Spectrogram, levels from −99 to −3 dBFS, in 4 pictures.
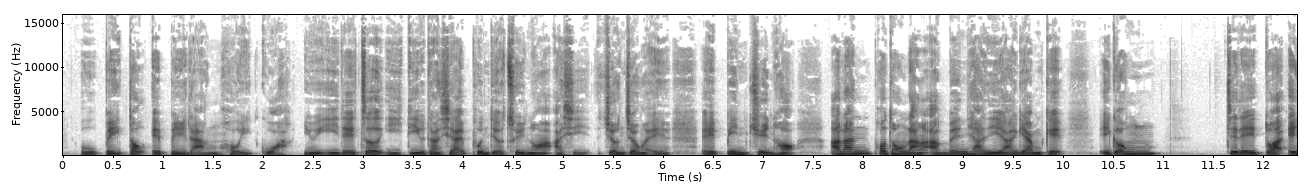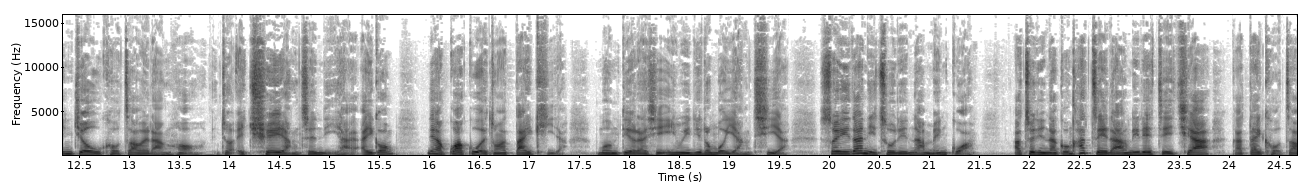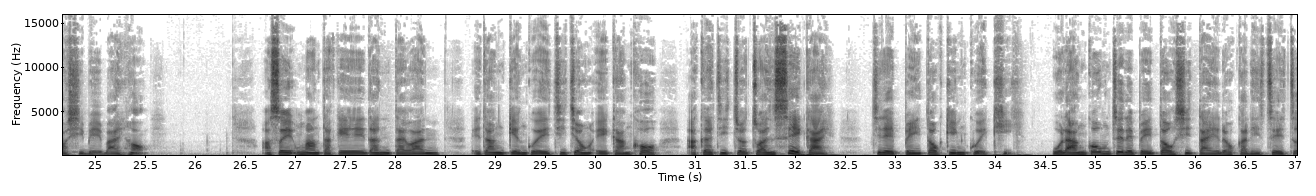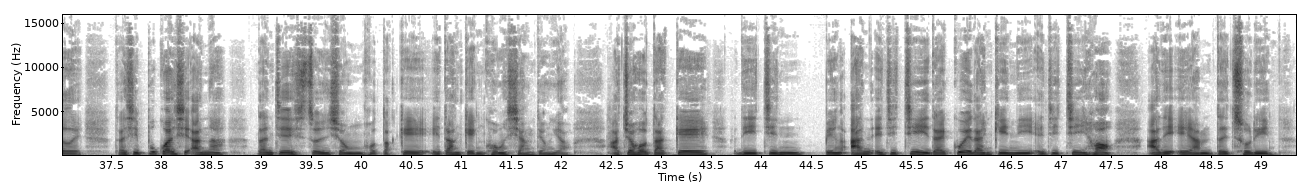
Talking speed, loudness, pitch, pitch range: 265 characters per minute, -25 LUFS, 155 Hz, 140-175 Hz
